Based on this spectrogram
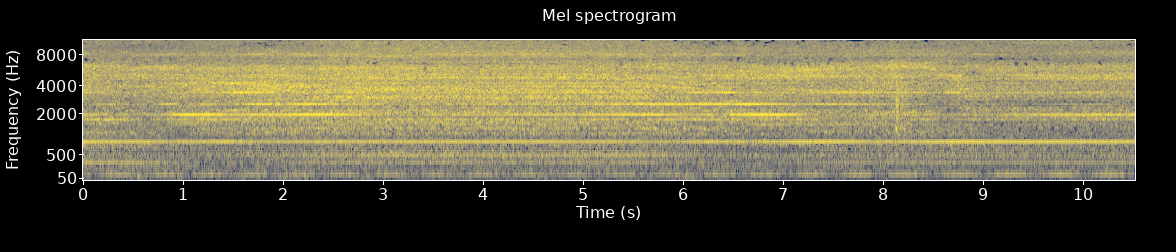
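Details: Allen Bradley servo motor MPL-B330P-MK74AA, run test after repair on an Allen Bradley drive: steady even hum with clean constant whine, no knocks, rubbing or surging; runs smoothly.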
